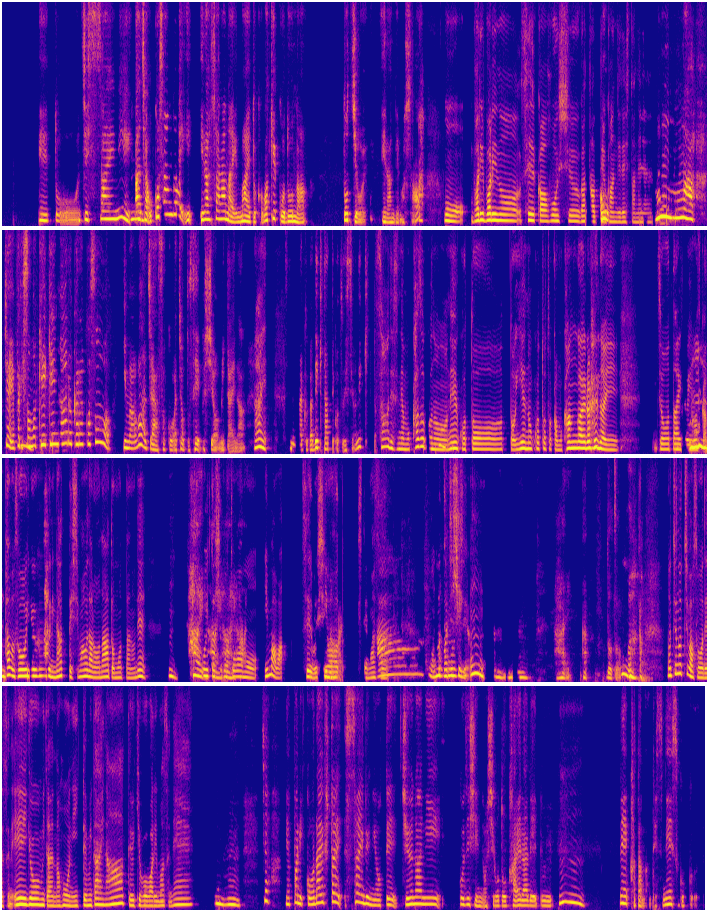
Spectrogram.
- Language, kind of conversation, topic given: Japanese, podcast, 仕事を選ぶとき、給料とやりがいのどちらを重視しますか、それは今と将来で変わりますか？
- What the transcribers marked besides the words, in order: other background noise; distorted speech; chuckle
